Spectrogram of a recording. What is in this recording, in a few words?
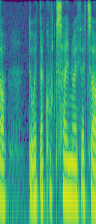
"cwta", Welsh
